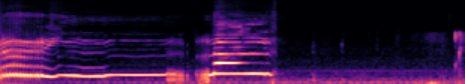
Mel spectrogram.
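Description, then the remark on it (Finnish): A voice imitates a recorder flute with two sustained, reedy tones, the first long and slightly wavering, the second shorter and louder after a brief breathy pause. “nokkahuilun matkimista”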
